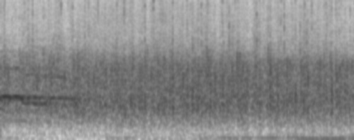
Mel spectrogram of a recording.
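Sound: church audience applauding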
